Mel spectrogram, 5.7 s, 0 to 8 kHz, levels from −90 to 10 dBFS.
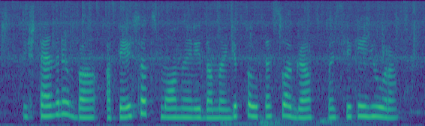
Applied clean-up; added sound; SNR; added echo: none; Bathtub (filling or washing); 16 dB; none.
